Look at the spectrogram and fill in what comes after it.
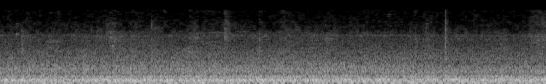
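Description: X10 electric commuter train running: a steady low rumble of motors and wheels on the track, with a few faint clicks.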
